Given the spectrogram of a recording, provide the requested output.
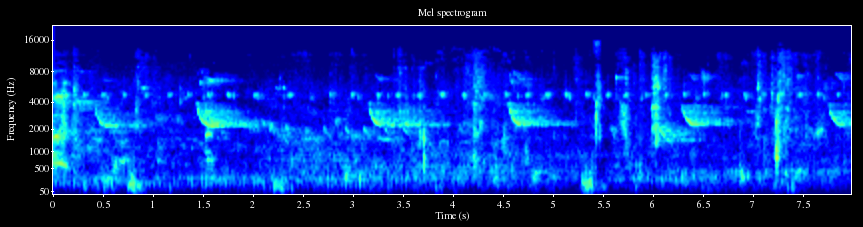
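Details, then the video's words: Tiny young monkey crying to call its mother for help: high, thin whistled cries that start sharp, slide downward and then hold level, repeating about once a second, over a faint steady ticking tone and light background noise. "One Crying call mom to come and help it"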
